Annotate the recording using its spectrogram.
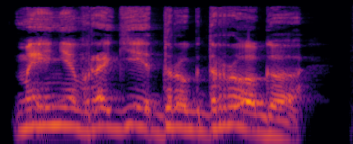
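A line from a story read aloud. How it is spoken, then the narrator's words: Creaky growl. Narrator (Russian): прорычал, а точнее проскрипел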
